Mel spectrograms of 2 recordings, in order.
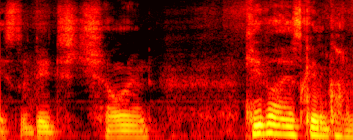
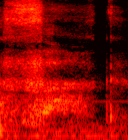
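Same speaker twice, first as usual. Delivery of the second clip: real whispered swear, under the breath; muttered curse; 14 dB quieter than usual. Real, not acted. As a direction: let it slip out as a hushed whisper. Stuck mid-story, swears under breath.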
